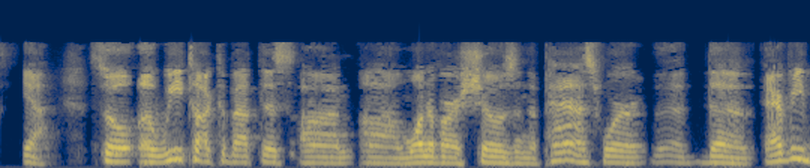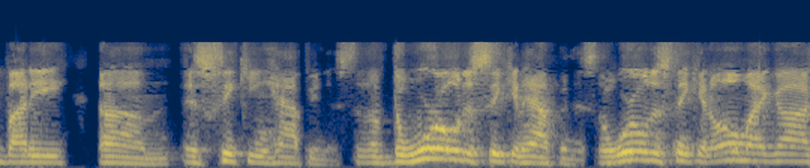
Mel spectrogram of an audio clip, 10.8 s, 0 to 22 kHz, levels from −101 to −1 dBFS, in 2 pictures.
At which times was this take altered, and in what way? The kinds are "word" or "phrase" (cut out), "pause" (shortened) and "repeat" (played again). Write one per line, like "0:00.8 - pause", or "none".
0:05.9 - pause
